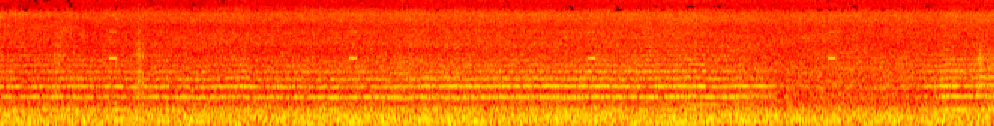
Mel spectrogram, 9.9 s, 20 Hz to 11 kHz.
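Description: SJRC F11 4K Pro quadcopter hovering overhead, its brushless motors and propellers giving a steady whine whose pitch shifts slightly near the end. A faint short beep comes about every two and a half seconds, over a steady hiss.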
